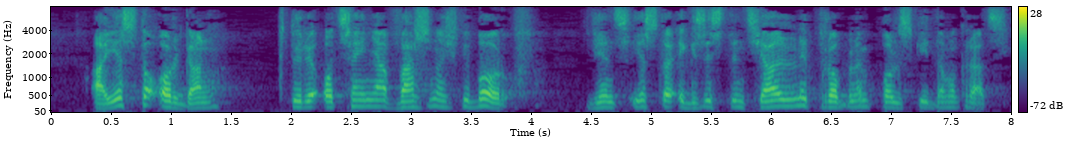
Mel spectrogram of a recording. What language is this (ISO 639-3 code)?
pol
